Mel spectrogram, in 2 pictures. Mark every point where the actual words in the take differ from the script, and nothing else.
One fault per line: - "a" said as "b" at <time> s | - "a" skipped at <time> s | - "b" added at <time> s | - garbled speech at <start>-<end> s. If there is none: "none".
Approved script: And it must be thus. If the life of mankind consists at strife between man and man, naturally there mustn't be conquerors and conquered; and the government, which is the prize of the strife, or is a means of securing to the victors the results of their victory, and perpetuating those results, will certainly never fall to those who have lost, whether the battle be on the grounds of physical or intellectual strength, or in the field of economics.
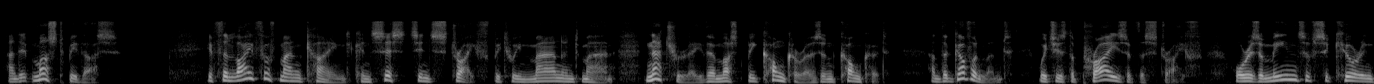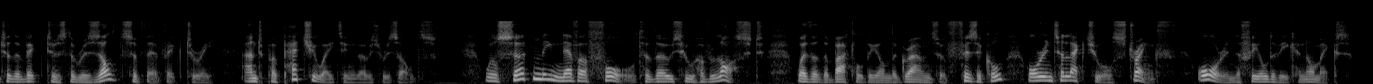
- "at" said as "in" at 4.2 s
- "mustn't" said as "must" at 7.2 s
